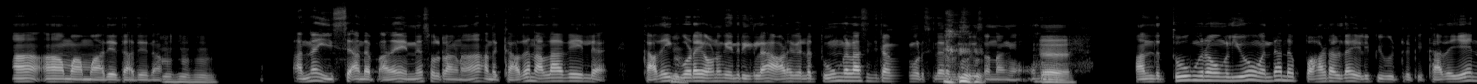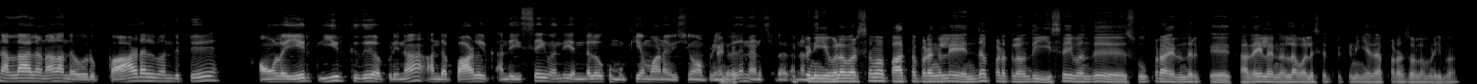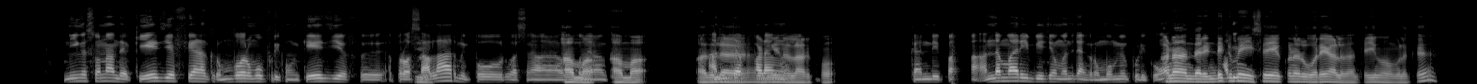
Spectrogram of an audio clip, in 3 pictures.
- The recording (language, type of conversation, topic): Tamil, podcast, கதை சொல்லுதலில் இசை எவ்வளவு முக்கியமான பங்கு வகிக்கிறது?
- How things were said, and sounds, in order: other noise; inhale; laugh; other background noise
